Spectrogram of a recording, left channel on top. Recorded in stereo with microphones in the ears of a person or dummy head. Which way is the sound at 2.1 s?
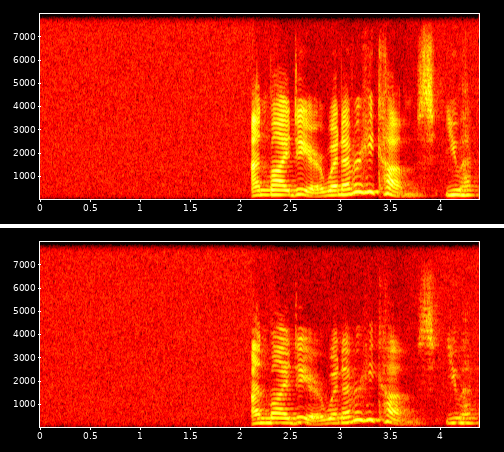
25° left (ahead or behind).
